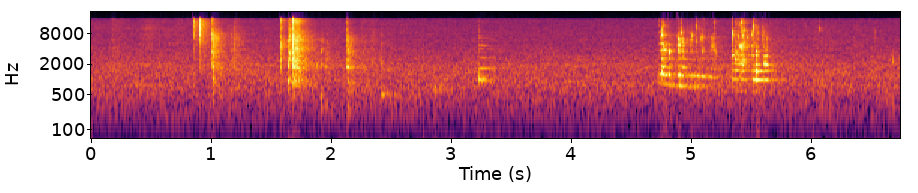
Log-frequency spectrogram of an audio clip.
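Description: Makgeolli poured from a plastic bottle into a thin aluminium makgeolli cup, glugging and splashing in a few short bursts about five seconds in. A couple of sharp clicks and taps from handling the bottle come earlier.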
